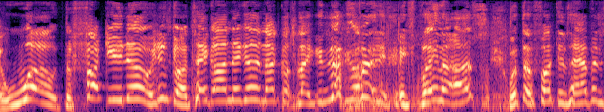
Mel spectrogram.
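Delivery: high, incredulous outcry; outraged Haitians. Retold or imitated. Haitians protesting their president being taken, high outraged outcry. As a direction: voice the crowd's shocked anger.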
